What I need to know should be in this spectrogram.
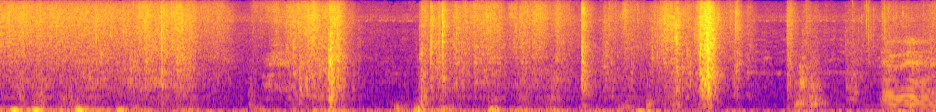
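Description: Cardboard boxes rustle and thump as they are moved.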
